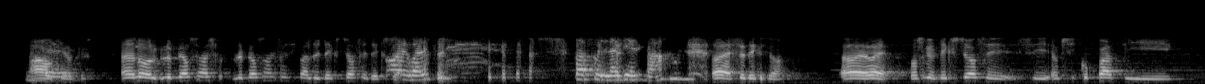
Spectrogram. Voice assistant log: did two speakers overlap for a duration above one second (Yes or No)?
No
